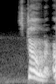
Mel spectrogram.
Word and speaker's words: Stoller: Stoller.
